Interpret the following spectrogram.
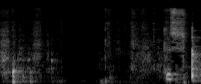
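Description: Light knocks and rustles of small metal candle tins being handled and lifted out of a cardboard box, then a voice starts speaking near the end.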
